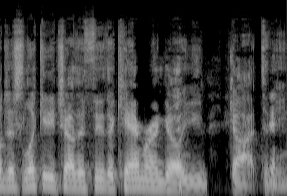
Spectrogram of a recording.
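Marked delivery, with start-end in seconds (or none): 1.8-2.9 mildly lowered, incredulous mock reaction; deadpan disbelief. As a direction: say it low, as a knowing aside. Acts out their shared on-camera reaction.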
